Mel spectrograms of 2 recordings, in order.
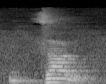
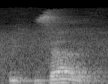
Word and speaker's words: examine: that word is pronounced examine examine so if it is pronounced examine what's our stress the stress therefore is on the second syllable e e e z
